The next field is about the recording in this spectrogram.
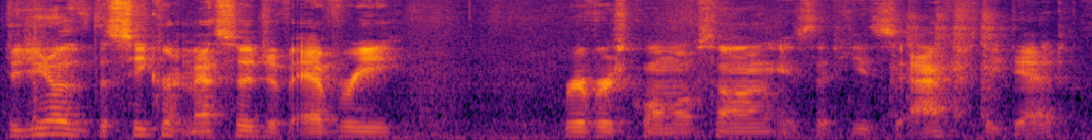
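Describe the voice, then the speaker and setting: Male podcast co-host, low register, casual talk, audible noise and room echo. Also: fairly quick, bright, forceful tone. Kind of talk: casual chat while setting up a stream. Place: echoey room, podcast recording on stream. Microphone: podcast mic on adjustable arm. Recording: roomy, clearly noisy room recording.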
